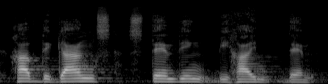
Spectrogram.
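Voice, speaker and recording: A man speaks with a Salvadoran accent. His pace is very slow. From El Salvador. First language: Spanish. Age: 30s. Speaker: journalist. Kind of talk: reading aloud.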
